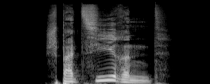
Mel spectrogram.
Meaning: present participle of spazieren
- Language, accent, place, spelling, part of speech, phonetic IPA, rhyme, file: German, Germany, Berlin, spazierend, verb, [ʃpaˈt͡siːʁənt], -iːʁənt, De-spazierend.ogg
